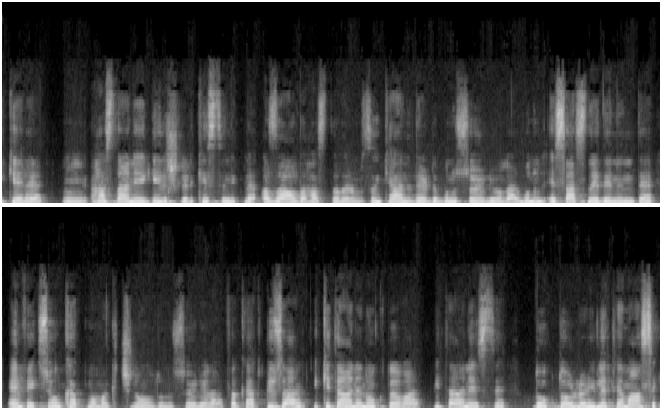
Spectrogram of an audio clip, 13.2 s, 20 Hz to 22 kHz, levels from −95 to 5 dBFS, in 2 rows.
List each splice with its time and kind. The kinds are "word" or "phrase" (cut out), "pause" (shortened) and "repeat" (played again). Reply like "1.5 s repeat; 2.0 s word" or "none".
6.6 s pause; 11.7 s pause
